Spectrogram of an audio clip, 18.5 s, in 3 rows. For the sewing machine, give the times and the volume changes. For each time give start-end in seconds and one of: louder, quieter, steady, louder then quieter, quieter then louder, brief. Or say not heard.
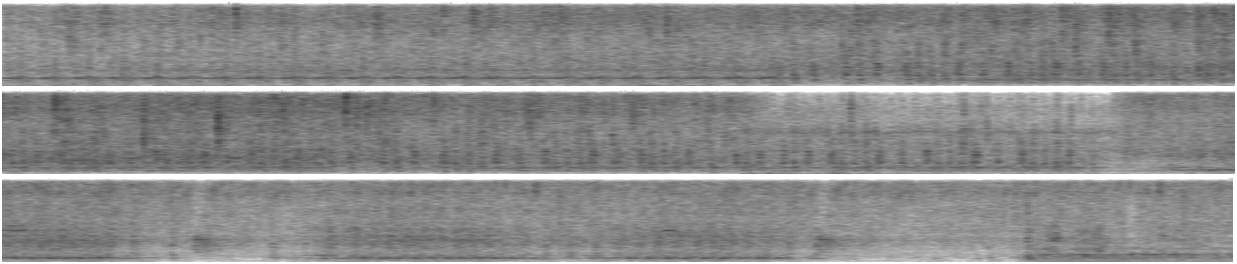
0.0-18.4 steady.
